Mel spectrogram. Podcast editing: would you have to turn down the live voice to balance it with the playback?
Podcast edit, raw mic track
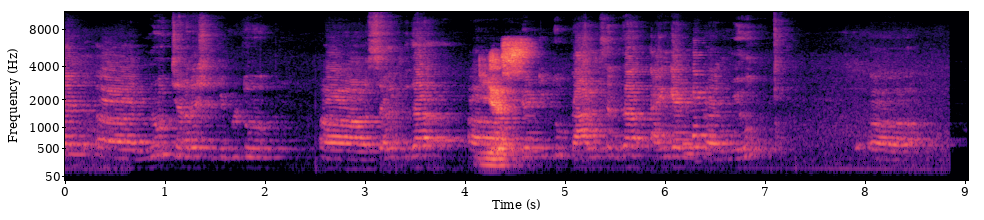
Yes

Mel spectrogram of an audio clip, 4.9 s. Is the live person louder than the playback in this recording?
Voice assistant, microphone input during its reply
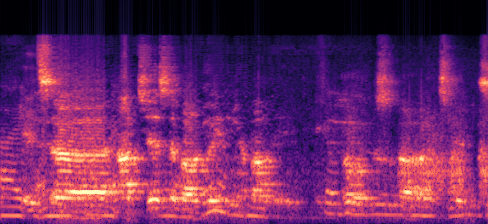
No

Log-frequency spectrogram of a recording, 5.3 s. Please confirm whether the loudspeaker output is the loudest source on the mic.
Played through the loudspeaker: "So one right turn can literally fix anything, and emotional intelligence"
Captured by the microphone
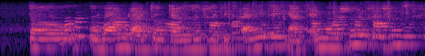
Yes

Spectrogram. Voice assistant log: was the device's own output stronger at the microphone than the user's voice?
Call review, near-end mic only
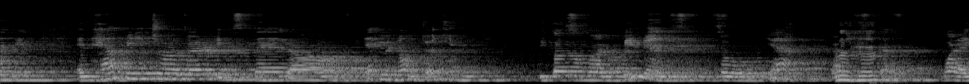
No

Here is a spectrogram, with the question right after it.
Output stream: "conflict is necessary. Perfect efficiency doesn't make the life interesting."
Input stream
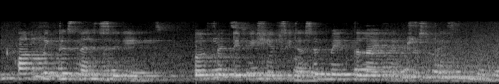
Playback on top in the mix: Yes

